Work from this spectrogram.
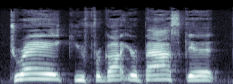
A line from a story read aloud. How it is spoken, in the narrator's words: mother called out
